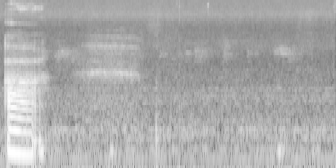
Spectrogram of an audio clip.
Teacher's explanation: And your vowel sounds good too. You have a long, low A.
